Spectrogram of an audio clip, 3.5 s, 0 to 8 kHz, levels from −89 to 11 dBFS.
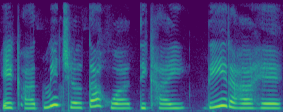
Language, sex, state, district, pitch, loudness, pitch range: Hindi, female, Himachal Pradesh, Shimla, 315 Hz, -15 LUFS, 310-380 Hz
